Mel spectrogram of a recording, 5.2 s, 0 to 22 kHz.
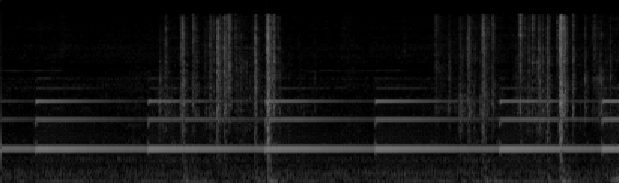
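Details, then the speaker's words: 1995 Mustang Cobra (SN95) with a 331 stroker, sat for a while: the newly reinstalled fuel pump gives a loud whine at the rear while the key is cycled, each prime starting strong and sagging slightly. Normal priming. "Oh, yeah. Hear it nice and loud right back there. Cycle the key about five to 10 times. Hear the pitch change."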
